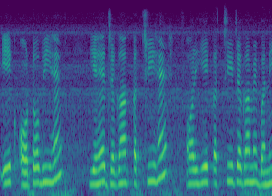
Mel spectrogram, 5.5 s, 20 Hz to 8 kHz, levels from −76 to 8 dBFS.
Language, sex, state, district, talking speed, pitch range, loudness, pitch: Hindi, female, Punjab, Fazilka, 155 wpm, 210-240 Hz, -15 LUFS, 230 Hz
